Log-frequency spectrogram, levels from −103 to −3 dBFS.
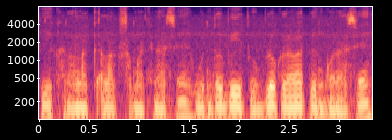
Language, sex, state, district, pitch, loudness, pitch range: Nagamese, male, Nagaland, Kohima, 80 Hz, -18 LUFS, 75-85 Hz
